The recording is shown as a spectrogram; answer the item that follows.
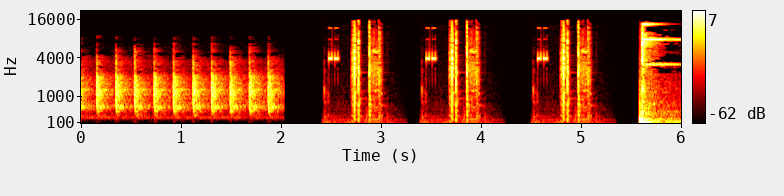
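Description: Film-countdown leader sound effect: rapid, even projector-like ticking at about seven ticks a second for two seconds, then three short high beeps with sharp clicks about a second apart, and a brief swishing transition effect near the end.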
